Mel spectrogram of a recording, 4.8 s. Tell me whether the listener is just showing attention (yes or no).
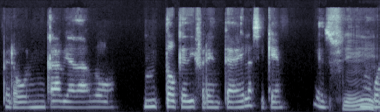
no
